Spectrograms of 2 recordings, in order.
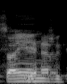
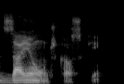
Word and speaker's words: Zajączkowski: I just see the Z-A-J-A-C-Z, and I would have gone Zajączkowski. So it's wrong. So it's Zajączkowski. – Yeah, because this, you know, this second A is our, you know, dialect A with this, you know, like with the tail under the A, which is pronounced on. And that's why you pronounce it Zajączkowski.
